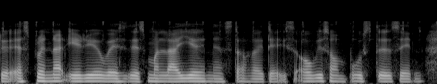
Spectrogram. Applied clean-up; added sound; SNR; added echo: neural mask model Resemble Enhance denoiser.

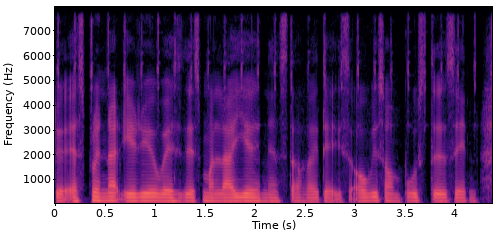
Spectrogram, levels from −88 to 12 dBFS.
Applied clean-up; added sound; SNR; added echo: neural mask model RNNoise.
